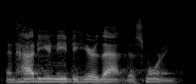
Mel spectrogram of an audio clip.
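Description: Pastor preaching in a reverberant sanctuary. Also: male voice, mid-range voice, fast talker. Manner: conversational preaching that swings from loud to hushed. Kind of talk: sermon. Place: church sanctuary. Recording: long reverb of a church sanctuary.

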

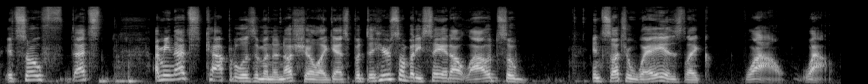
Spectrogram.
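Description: A man's voice: a little high, sing-song, normal speed, pushed and bright. A man in casual podcast chat, ranting with sarcasm and many restarts. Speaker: podcast co-host.

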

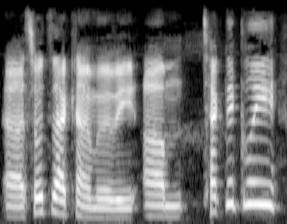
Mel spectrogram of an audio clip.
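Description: A man co-hosting a movie podcast, talking casually in a halting, digressive, amused way. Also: mid-range voice, wildly swooping pitch, smooth, dry recording. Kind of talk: casual film review chat. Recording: slightly dull, lo-fi podcast audio.

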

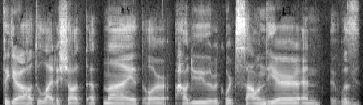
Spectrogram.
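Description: A man's voice: mid-range voice, completely flat delivery, unhurried, fairly bright tone, clear, resonant tone. A man in his twenties from Indonesia, answering casually and tentatively as a student filmmaker in an interview. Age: 20s.

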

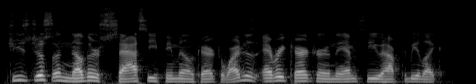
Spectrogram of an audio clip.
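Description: A man's voice: medium pitch, quick pace, warm tone, clear, resonant tone, dry recording. A young man hosting a podcast, chatting casually about a movie in slangy, opinionated, teasing talk. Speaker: podcast host. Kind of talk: casual movie review chat.

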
